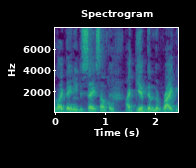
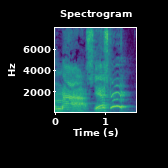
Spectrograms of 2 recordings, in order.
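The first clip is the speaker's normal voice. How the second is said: high, imitated tire screech; abrupt objection; 6 semitones higher, 3 dB louder, much slower than usual. Stopping someone who talks down to him, high screeching halt. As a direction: cut in with a high skidding-brakes noise. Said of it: "I'm gonna let you know".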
